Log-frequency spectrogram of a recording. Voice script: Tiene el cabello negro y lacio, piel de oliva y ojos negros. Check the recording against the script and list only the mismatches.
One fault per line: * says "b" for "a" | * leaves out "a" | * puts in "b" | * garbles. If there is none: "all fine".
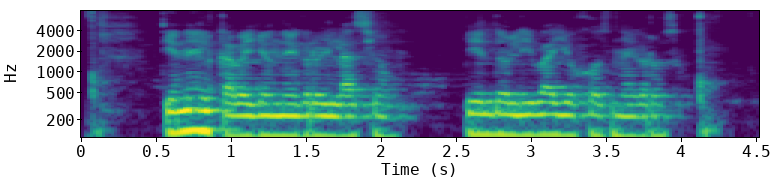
all fine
